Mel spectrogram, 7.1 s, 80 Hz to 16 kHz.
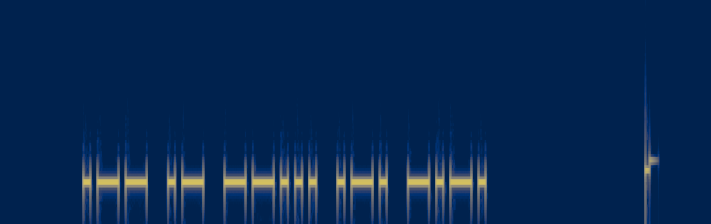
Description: Morse code, heard as a keyed tone, about 17 wpm, 700 Hz. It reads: WA7RC
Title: USA Call Signs - 5 Characters - 4x Character Spacing - 17wpm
